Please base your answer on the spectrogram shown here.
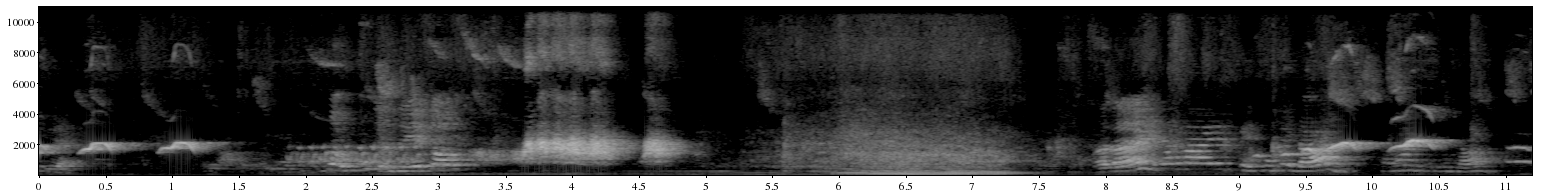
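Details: A large caged Chinese hwamei with a spread tail gives loud, rich whistled phrases that rise and fall, with harsher chattering notes mixed in, broken by a burst of rustling noise midway.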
